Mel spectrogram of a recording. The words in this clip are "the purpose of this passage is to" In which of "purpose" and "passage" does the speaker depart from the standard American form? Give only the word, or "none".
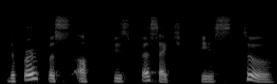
passage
